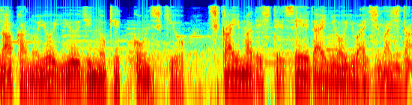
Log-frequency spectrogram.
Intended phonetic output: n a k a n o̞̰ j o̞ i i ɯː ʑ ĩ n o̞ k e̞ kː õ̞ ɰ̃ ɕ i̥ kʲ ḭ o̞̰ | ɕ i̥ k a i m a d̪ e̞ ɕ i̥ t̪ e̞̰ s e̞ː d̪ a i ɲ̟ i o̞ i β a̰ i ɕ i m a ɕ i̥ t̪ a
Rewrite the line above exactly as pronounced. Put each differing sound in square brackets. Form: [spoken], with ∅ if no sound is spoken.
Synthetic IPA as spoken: n a k a n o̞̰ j o̞ i [j] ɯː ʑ ĩ [nː] o̞ k e̞ kː õ̞ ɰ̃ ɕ i̥ kʲ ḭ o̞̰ | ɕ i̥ k a i m a d̪ e̞ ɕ i̥ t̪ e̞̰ s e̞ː d̪ a i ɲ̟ i o̞ i β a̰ i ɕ i m a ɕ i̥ t̪ a

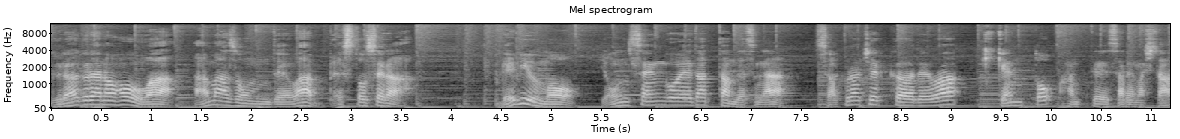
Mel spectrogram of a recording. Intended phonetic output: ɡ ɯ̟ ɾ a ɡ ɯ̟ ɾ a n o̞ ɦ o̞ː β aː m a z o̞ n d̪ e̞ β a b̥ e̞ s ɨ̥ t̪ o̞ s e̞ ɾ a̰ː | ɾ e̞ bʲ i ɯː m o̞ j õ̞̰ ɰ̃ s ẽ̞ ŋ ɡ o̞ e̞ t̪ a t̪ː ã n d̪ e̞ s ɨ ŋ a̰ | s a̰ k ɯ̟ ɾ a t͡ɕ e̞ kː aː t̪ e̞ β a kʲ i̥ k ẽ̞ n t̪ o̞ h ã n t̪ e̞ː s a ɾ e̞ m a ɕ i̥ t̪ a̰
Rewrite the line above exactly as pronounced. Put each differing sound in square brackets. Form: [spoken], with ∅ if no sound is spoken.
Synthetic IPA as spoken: ɡ ɯ̟ ɾ a ɡ ɯ̟ ɾ a n o̞ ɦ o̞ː β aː m a z [õ̞] n d̪ e̞ β a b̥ e̞ s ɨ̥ t̪ o̞ s e̞ ɾ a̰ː | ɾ e̞ bʲ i ɯː m o̞ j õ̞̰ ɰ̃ s ẽ̞ ŋ ɡ o̞ e̞ [d̪] a t̪ː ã n d̪ e̞ s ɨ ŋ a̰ | s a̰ k ɯ̟ ɾ a t͡ɕ e̞ kː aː [d̪] e̞ β a kʲ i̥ k ẽ̞ n t̪ o̞ h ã n t̪ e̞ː s a ɾ e̞ m a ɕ i̥ t̪ a̰

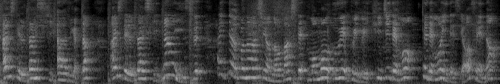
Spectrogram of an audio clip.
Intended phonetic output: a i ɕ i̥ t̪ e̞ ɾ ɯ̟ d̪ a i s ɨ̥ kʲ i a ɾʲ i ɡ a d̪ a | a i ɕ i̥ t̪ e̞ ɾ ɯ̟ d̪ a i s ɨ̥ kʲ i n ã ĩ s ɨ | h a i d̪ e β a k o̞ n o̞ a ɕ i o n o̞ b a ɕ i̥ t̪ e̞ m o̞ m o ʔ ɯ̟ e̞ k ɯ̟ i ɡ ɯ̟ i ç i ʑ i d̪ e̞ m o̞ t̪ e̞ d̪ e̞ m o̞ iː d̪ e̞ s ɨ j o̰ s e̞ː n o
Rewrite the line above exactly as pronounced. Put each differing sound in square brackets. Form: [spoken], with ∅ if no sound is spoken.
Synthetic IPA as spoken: a i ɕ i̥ t̪ e̞ ɾ ɯ̟ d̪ a i s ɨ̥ kʲ i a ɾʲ i ɡ a [t̪] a | a i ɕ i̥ t̪ e̞ ɾ ɯ̟ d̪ a i s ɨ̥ kʲ i n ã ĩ s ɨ | h a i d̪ e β a k o̞ n o̞ a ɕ i o n o̞ b a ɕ i̥ t̪ e̞ m o̞ m o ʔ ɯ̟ e̞ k ɯ̟ i ɡ ɯ̟ i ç i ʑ i d̪ e̞ m o̞ t̪ e̞ d̪ e̞ m o̞ iː d̪ e̞ s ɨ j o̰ s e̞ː n o

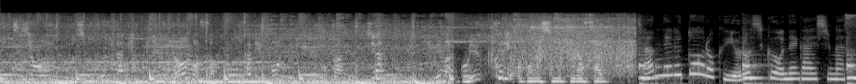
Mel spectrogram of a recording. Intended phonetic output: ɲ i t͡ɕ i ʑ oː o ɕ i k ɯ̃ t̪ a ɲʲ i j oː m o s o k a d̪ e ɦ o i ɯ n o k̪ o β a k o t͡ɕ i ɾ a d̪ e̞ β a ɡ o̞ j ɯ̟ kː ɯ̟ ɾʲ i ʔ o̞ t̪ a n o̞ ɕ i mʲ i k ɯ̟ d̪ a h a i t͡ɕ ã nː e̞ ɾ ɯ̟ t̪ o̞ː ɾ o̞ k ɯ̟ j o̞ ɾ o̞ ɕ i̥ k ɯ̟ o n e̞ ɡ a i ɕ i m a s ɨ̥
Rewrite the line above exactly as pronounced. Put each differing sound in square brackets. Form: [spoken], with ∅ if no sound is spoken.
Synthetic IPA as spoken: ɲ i t͡ɕ i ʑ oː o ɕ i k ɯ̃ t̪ a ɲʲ i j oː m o s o k a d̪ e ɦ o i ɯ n o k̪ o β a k o t͡ɕ i ɾ a d̪ e̞ β a ɡ o̞ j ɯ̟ kː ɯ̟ ɾʲ i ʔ o̞ t̪ a n o̞ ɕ i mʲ i k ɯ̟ d̪ a [s] a i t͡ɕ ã nː e̞ ɾ ɯ̟ t̪ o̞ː ɾ o̞ k ɯ̟ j o̞ ɾ o̞ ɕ i̥ k ɯ̟ o n e̞ ɡ a i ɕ i m a s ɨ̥

